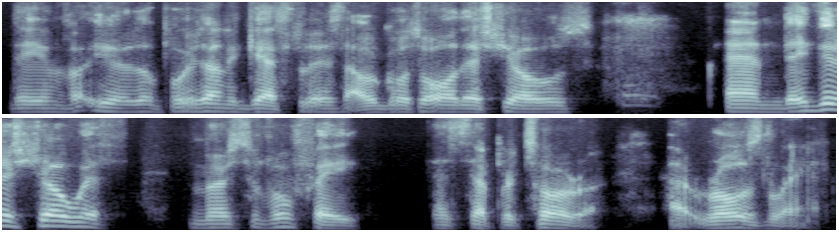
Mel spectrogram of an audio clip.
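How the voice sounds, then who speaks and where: A middle-aged man from Brooklyn with a New York accent, telling profane, animated stories as a guest on a podcast. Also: sits low, moderate pace, dry recording. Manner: profane, animated storytelling with voiced quotes. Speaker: guest, metal vocalist. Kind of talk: casual storytelling.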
